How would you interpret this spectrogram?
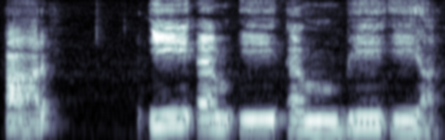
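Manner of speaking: letters spelled out very slowly; slow spelling. Shown as a demonstration. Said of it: "example ले लीजिए remember का". (धीरे-धीरे अक्षर बोलते हुए)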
